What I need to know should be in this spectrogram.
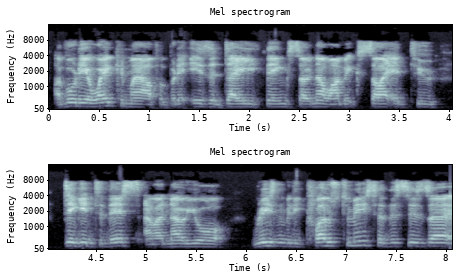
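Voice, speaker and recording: Brief: English man in his thirties, podcast guest, bright sharp tone, a little far from the mic on a dull line. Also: on the high side. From England. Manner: chatty, laughing, rambling with restarts. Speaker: podcast guest, author and coach. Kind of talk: casual interview chat.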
